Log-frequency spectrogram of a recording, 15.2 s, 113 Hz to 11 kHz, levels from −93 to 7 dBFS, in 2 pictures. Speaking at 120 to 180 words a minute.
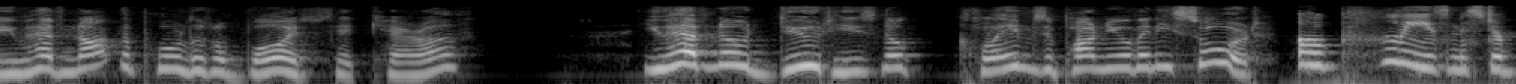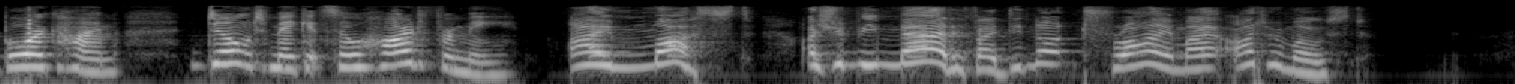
No: average, 195 wpm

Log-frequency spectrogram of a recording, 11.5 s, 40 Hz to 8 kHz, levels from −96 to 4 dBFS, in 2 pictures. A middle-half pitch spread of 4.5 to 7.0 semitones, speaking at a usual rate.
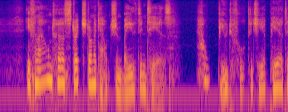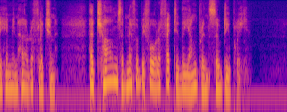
Yes: average, 4.9 semitones; average, 165 wpm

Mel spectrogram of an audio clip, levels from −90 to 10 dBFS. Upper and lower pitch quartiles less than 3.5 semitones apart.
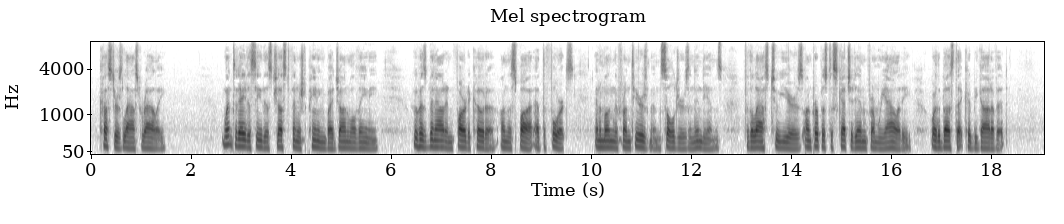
Yes: narrow, 2.6 semitones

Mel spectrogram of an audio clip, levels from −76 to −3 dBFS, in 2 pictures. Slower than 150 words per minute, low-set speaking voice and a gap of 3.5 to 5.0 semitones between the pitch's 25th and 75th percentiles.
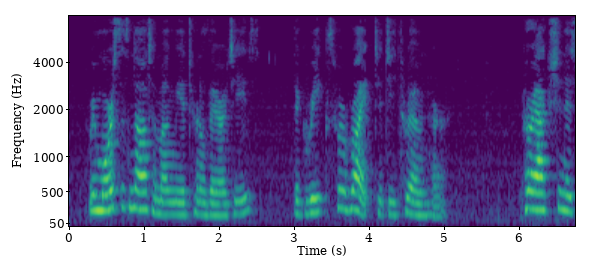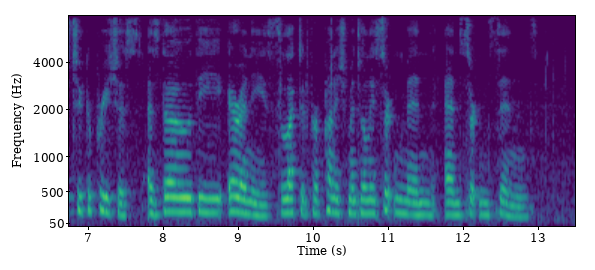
No: average, 140 wpm; high, 190 Hz; average, 4.0 semitones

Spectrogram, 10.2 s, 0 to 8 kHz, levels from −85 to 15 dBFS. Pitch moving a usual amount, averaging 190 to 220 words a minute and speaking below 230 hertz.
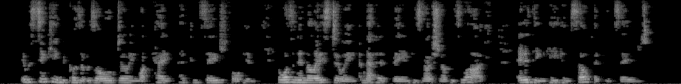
Yes: average, 3.5 semitones; average, 200 wpm; medium, 185 Hz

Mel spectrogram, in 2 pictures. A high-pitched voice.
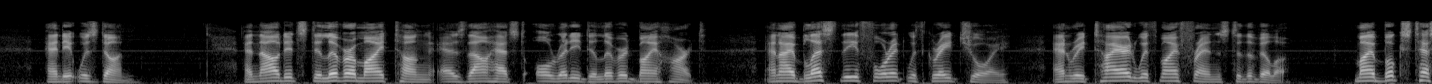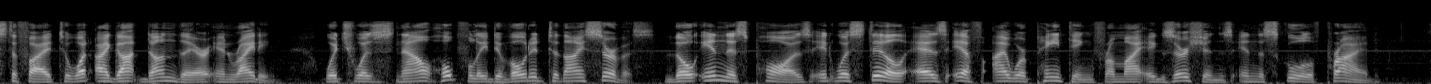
No: medium, 140 Hz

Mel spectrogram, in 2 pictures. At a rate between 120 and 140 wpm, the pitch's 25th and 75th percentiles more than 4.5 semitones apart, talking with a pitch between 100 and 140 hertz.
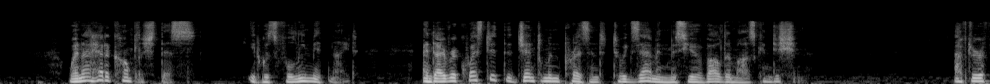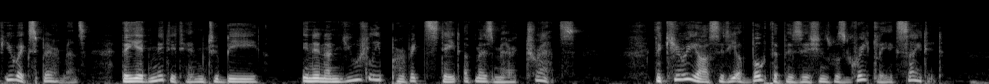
Yes: slow, 135 wpm; average, 5.2 semitones; low, 135 Hz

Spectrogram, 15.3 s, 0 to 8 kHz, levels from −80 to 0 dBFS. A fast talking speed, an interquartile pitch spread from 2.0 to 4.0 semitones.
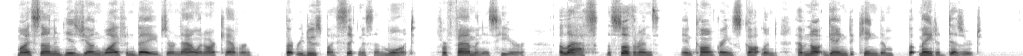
No: average, 150 wpm; narrow, 2.6 semitones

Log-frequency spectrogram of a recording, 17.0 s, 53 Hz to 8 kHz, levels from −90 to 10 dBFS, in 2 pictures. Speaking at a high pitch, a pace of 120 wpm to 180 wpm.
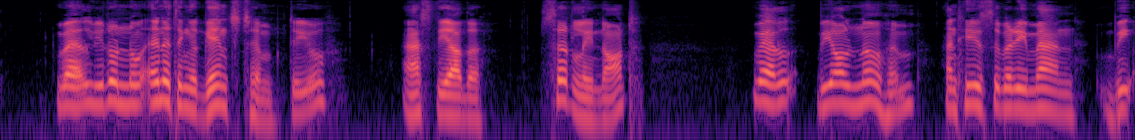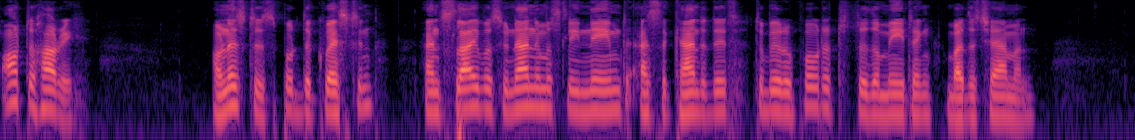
No: medium, 155 Hz; average, 175 wpm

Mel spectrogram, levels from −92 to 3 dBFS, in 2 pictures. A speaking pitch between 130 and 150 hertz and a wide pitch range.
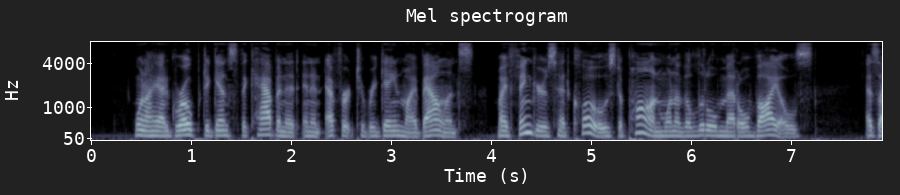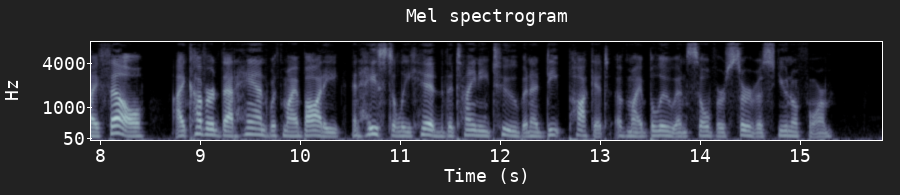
No: medium, 140 Hz; average, 2.9 semitones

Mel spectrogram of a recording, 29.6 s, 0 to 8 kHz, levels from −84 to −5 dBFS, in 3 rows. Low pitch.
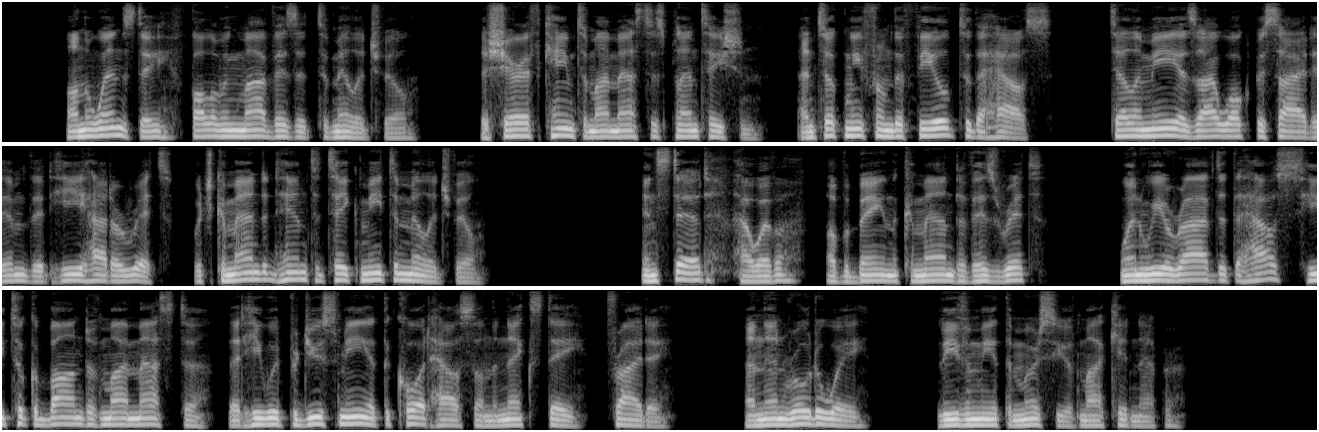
Yes: low, 125 Hz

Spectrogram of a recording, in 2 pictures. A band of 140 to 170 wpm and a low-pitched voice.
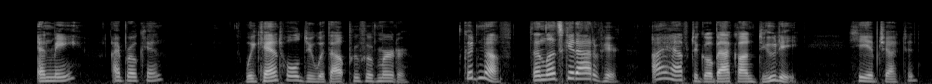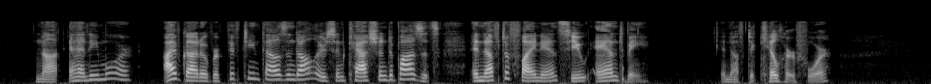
No: average, 165 wpm; medium, 175 Hz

